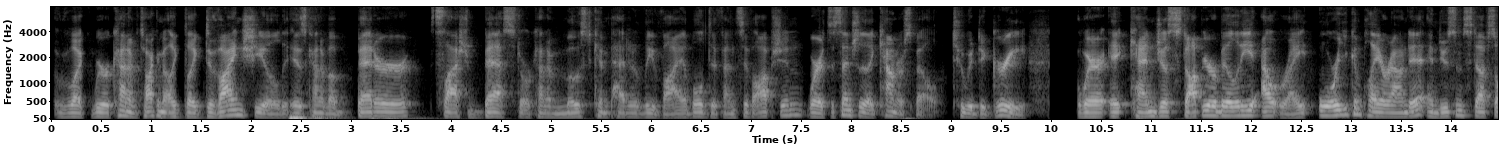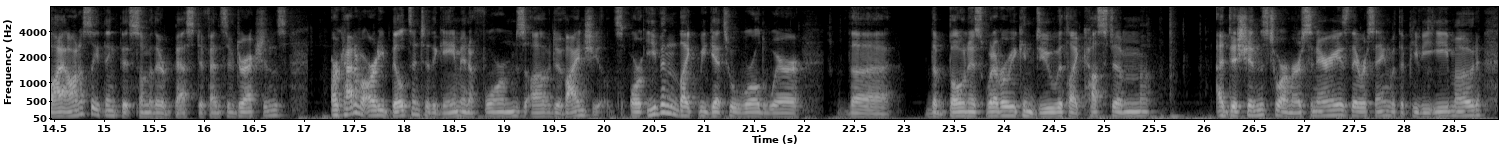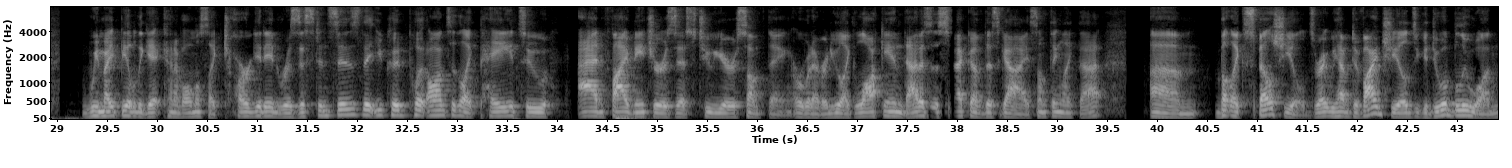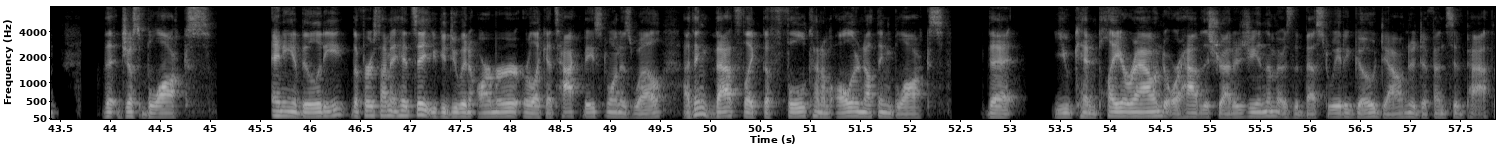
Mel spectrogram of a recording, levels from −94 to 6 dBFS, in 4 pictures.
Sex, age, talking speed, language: male, 30-49, 230 wpm, English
